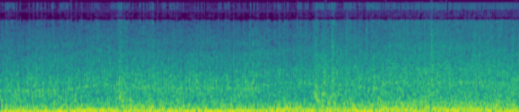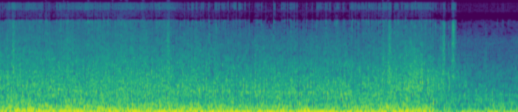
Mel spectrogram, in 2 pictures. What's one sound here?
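An off-road vehicle's engine drones as it drives.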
